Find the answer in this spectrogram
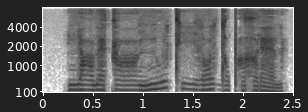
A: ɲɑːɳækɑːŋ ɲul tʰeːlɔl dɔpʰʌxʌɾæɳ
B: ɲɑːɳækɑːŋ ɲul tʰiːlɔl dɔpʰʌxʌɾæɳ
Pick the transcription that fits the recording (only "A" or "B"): B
